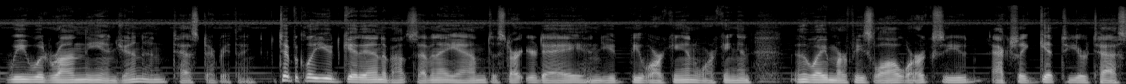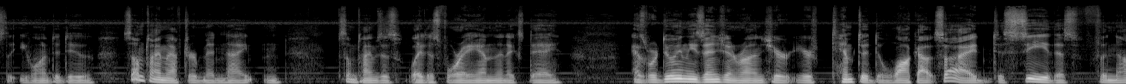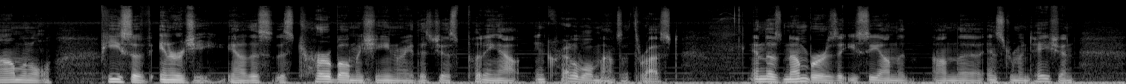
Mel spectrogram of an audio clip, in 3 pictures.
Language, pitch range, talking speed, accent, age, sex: English, 85-105 Hz, 175 wpm, American, 40-59, male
